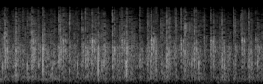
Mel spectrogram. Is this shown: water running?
no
